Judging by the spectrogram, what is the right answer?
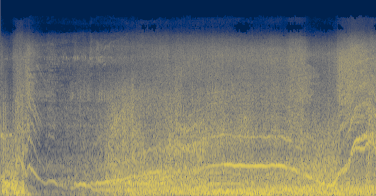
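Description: FPV freestyle quadcopter's motors and propellers whining, the pitch following the throttle: it drops away about a second in, climbs back and holds, dips again near the end, then sweeps sharply up.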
